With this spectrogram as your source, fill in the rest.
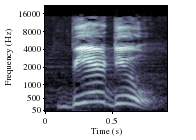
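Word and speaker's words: BeiDou: ईरानी सेना के नेविगेशन को अमेरिकी जीपीएस से हटाकर चीन के एनक्रिप्टेड बीएड्यू जिसका जिसकी स्पेलिंग है बी ई आई डी ओ यू तीन पर ट्रांसफर किया है।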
